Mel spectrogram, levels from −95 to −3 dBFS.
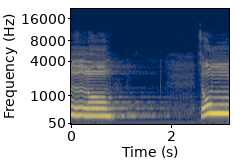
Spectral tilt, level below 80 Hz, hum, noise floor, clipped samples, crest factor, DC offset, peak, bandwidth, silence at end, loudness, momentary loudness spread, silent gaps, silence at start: -6 dB/octave; -70 dBFS; none; -61 dBFS; under 0.1%; 12 dB; under 0.1%; -10 dBFS; 6.6 kHz; 0 s; -22 LUFS; 13 LU; none; 0 s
